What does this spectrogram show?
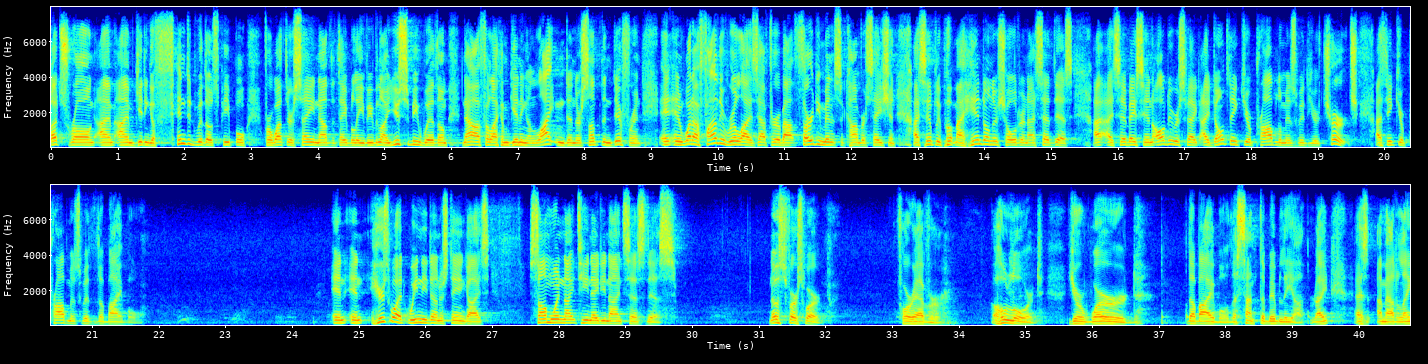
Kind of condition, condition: setting, large echoing room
